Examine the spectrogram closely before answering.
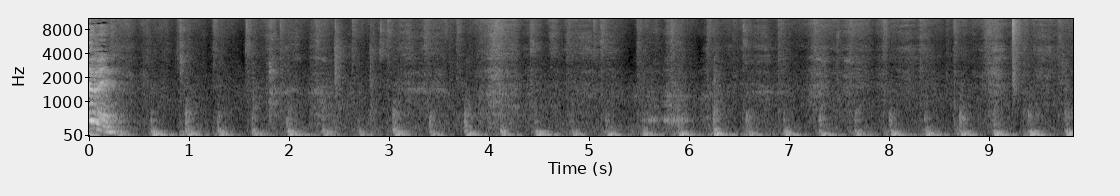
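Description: Feet thump softly and rhythmically on a wooden floor.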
